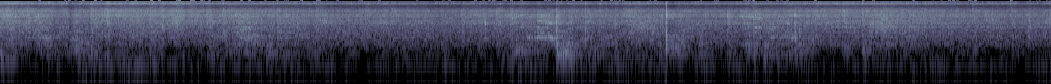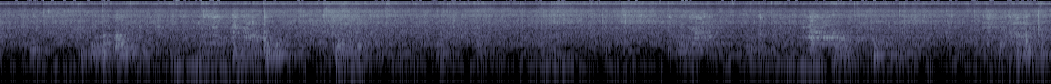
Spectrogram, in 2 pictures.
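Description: Tinday sizzle and fry in a pan with tomatoes and green chillies: a continuous, even hiss of frying with occasional stirring scrapes, close and steady throughout, with no voices.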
